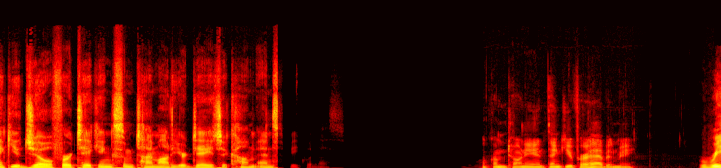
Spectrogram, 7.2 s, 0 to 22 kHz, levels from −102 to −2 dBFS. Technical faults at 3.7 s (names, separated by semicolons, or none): audio dropout to a faint residue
